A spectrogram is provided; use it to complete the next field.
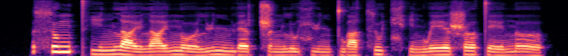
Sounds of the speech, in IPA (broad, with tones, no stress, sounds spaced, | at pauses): s ʊ˥ ŋ t̪ʰ i˧˥ n l a˨˩ ɪ̯ l a˧˥ ɪ̯ n̪ o˨˩ ʊ̯ l y˥˩ n n̪ ɥ ɛ˧˥ ʈ͡ʂ ə˧˥ n l u˧˥ ɕ y˨˩ n t̪ w ä˧˥ t͡s u˥˩ t͡ɕʰ i˩ n̪ w e˥ ɪ̯ ʂ ɤ˥ t̪ e˧˥ ɪ̯ n̪ ɤ˥˩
